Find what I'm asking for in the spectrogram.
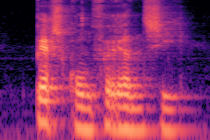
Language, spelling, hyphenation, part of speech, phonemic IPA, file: Dutch, persconferentie, pers‧con‧fe‧ren‧tie, noun, /ˈpɛrs.kɔn.fəˌrɛn.(t)si/, Nl-persconferentie.ogg
- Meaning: press conference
